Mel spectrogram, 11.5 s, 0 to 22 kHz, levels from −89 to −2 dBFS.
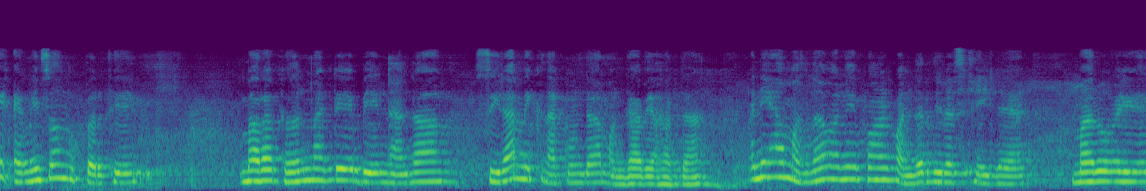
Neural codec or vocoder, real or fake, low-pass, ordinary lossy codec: codec, 16 kHz, 2 kbps, X-Codec, WavLM features, trained on Multilingual LibriSpeech; fake; none; none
